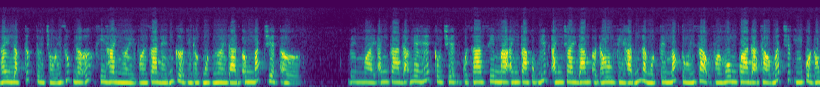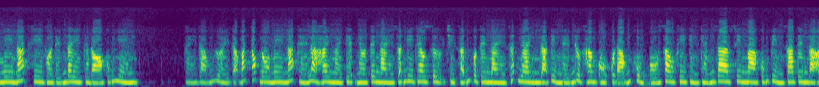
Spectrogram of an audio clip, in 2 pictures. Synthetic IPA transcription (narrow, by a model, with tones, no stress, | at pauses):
ŋa˧jlə˨˩p̚t̪ʰɨ˦˥k̚t̪ɨ˨˩t͡ɕo˨˦jzu˦˥p̚ɗə̰ː˧˥xi˧ɦaː˧jŋɨ˨˩əjvɨ˨˩əzaː˧ɗe˨˦nkɨ˧˩əi˧˩ɗɨ˨˩ək̚mo˨˩t̚ŋɨ˨˩əjɗaː˨˩nʔə˧wŋ͡mɓa˦˥t̚t͡ɕwḭ˧˨ənʔəː˧˩ | ɓe˧nŋwaː˨˩jʔa˧jŋt̪aː˧ɗa̰ː˧˥ŋɛ˧ɦe˦˥t̚kə˧wt͡ɕwḭ˧˨nku˧˩zaː˧si˧nmaː˧ʔa˧jŋ̟t̪aː˧kʊ̰˧˥ŋ͡mɓi˦˥t̚ʔa˧jŋ̟t͡ɕaː˧jɗaː˧ŋʔəː˧˩ɗə˧wvi˨˩ɦa˨˦nlaː˨˩mo˨˩t̚t̪e˧nma˦˥k͡p̚t̪o˨˦jza̰ː˧˨wvəː˨˦jɦo˧mkwaː˧ɗa̰ː˧˥t̪ʰaː˧˩wmə˦˥t̚t͡ɕɨ˦˥əkʔi˨˦ku˧˩əɗo˧mi˧naː˦˥t̚xi˧vɨ˨˩ɗe˨˦nɗə˧jt̪ɨ˨˩ɗɔ˨˦kʊ̰˧˥ŋ͡mɲi˨˩n | t̪ʰə˨˦jɗaː˨˦mŋɨ˨˩əjɗa̰ː˧˥ɓa˦˥t̚ʔa˦˥k͡p̚ɗo˧mi˧naː˦˥t̪ʰe˨˦laː˨˩ɦaː˧jŋɨ˨˩əjt̪ḭ˧˨ənɲəː˨˩t̪e˧nːa˨˩jzə̰˧˥nɗi˧t̪ʰɛ˧wsɨ̰˧˨t͡ɕi˧˩zə̰˧˥nku˧˩ət̪e˧nːa˨˩jzə˦˥t̚ŋa˧jŋ̟ɗa̰ː˧˥i˨˩mɗe˨˦nɗɨ˨˩ək̚haː˧ŋʔo˧˩ku˧˩əɗaː˨˦mxʊ˧˩ŋ͡mɓo˨˦sa˧wxi˧t̪i˨˩˦ŋki˨˦əmzaː˧si˧nmaː˧kʊ̰˧˥ŋ͡mt̪i˨˩mzaː˧t̪e˧nɗaː˧˦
